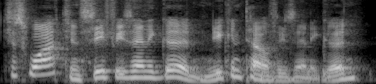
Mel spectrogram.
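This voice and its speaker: A man co-hosting a podcast in casual sports chat, ranting with exasperation and jumping up in pitch when worked up. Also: huge pitch swings, fast talker, breathy edge. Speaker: podcast co-host.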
